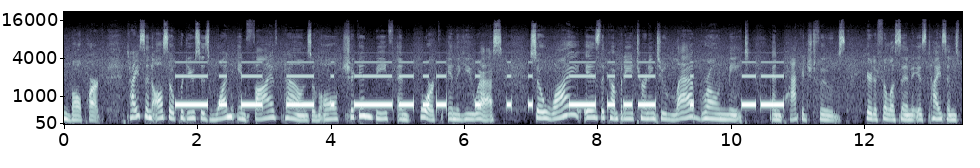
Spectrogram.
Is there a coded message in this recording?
No, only beeps of irregular length, with speech in English.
